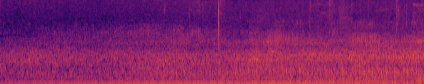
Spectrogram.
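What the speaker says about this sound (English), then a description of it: "There it breaks to the right with the Oster Autocrat going left" An Auster Autocrat light aircraft flies at a VE Day air show, its steady propeller-engine drone held at a constant level with a low, even hum that swells slightly as it passes.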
